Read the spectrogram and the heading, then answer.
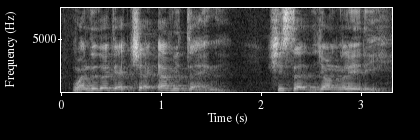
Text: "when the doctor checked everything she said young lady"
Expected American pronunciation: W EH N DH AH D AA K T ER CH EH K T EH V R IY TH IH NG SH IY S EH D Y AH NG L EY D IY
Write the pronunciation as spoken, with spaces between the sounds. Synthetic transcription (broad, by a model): W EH N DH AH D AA T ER CH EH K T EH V R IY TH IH NG SH IY S EH D Y AH NG L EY D IY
